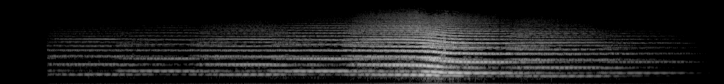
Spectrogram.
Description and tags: Doppler siren
Swedish ambulance siren (mono from the start) converted to stereo and processed thru a Doppler filter. This creates a really nice stereo effect.
emergency, doppler, siren, processed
